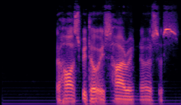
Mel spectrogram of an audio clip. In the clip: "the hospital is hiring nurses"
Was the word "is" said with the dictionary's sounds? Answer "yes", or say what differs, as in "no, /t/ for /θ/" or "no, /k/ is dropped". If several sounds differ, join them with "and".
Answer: no, /s/ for /z/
